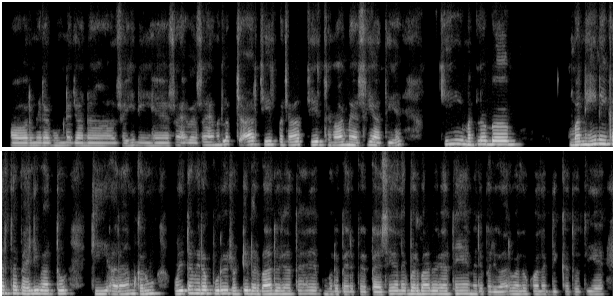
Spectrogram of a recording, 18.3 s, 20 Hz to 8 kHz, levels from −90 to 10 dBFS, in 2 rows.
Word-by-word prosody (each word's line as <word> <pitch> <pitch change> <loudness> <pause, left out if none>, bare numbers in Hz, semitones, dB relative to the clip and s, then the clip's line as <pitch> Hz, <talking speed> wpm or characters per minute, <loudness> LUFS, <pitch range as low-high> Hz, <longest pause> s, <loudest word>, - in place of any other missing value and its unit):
और 135 0 +1
मेरा 140 0 -2
घूमने 135 +1 -8
जाना 135 0 -2 0.4
सही 130 +2 -10
नहीं 140 -1 -9
है 135 0 -4
ऐसा 135 +3 -7
है, 140 - -5
वैसा 145 +2 -5
है, 155 - -2
मतलब 185 +4 -2
4 190 - +3
चीज़, 180 0 0
50 160 +2 0
चीज़ 170 +1 +2
दिमाग 145 +2 +1
में 160 - +4
ऐसी 160 +4 -4
आती 140 0 -4
हैं, 165 +5 -6 0.6
कि 210 +2 -2
मतलब 190 +2 +2 1.2
मन 175 +1 +4
ही 185 +3 +4
नहीं 215 -1 +3
करता 195 -2 +1
पहली 175 +1 +4
बात 175 -1 +2
तो 175 0 +5 0.4
कि 165 0 -1
आराम 155 +3 +2
करूँ, 170 +4 +1 0.3
उल्टा 175 +4 +4
मेरा 190 0 +4
पूरा 180 +1 +5
छुट्टी 165 +2 +1
बर्बाद 160 0 +5
हो 165 - +1
जाता 165 0 -3
है। 175 0 -3 0.2
मेरे 150 0 -5
पैर 145 0 -3
पे 140 - -4
पैसे 135 +4 +1
अलग 170 0 -1
बर्बाद 165 0 +3
हो 165 - +3
जाते 160 +1 -1
हैं, 170 0 -1
मेरे 155 0 -4
परिवार 140 +2 -2
वालों 155 0 -2
को 155 -1 -4
अलग 150 -1 -5
दिक्कत 145 +1 -11
होती 145 +2 -8
है, 150 0 -5
160 Hz, 190 wpm, -21 LUFS, 145-175 Hz, 1.2 s, तो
